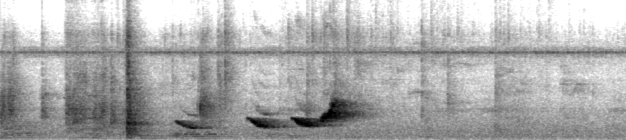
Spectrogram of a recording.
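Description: Squeaky fart: a few short noisy bursts, then a run of short squeaks that slide down in pitch, the last one sliding up, all over about three seconds.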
